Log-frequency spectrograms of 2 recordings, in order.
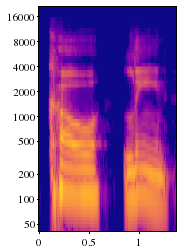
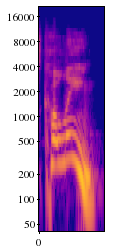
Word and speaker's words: Colleen: Oh, apparently KC just says she does pronounce her name Colleen. Wow. Like codeine. Okay. Then it's Colleen.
